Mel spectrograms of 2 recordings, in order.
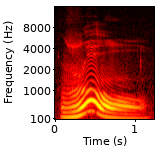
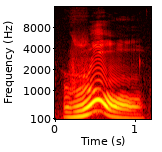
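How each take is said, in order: The two takes are said the same way.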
